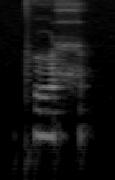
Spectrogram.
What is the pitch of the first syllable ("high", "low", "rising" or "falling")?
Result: low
